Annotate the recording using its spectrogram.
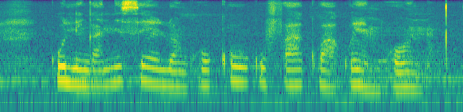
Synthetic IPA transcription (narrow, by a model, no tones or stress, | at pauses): kʼuliŋɡʱanisɛlwaŋɡʱɔkʼɔkʼufakʼwakʼwɛːmbʱɔːnɔ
